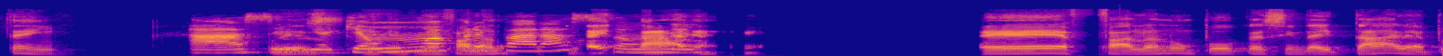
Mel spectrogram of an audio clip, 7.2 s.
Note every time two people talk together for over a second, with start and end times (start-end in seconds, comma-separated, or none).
1.3-3.6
